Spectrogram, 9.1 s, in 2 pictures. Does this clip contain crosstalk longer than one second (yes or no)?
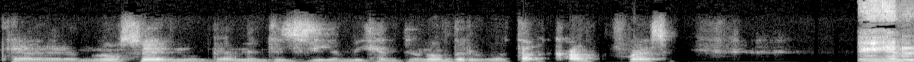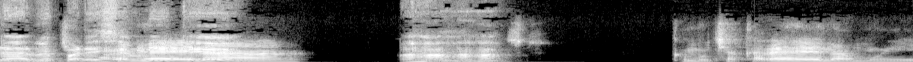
yes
